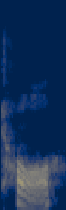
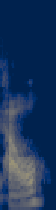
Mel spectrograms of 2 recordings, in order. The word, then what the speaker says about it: Towle: Here is 3 Laufer Towel Magnum uh, though I think it's toll. So I think it's toll. Towle is supposed to be pronounced toll, and I always say towel.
